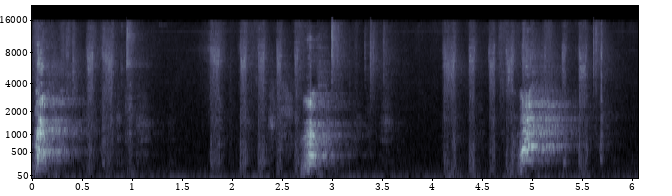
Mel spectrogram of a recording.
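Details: Gohan, a Siberian Husky indoors, reacting with curiosity to balloons: three loud, drawn-out harmonic vocal bursts about two seconds apart, separated by quieter rustling and clicking sounds.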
